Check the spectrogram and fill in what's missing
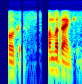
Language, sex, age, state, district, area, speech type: Tamil, male, 45-60, Tamil Nadu, Tenkasi, urban, conversation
